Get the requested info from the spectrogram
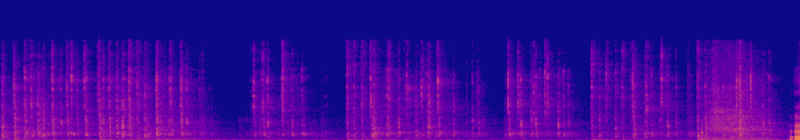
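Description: Typing on a computer keyboard: a quick, irregular run of faint key clicks with brief pauses between bursts.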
